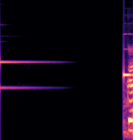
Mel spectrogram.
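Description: A single bright ding, a bell-like chime sound effect that fades away over about a second into dead silence.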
